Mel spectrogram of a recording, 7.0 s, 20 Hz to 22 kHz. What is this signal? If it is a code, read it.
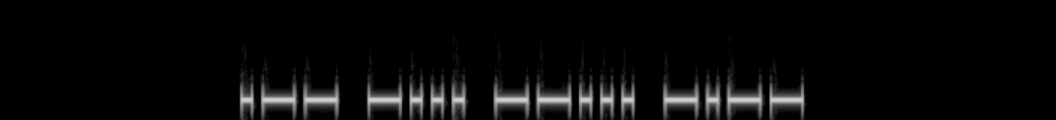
Morse code, heard as a keyed tone, about 17 wpm, 700 Hz. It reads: WB7Y
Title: USA Call Signs - 4 Characters - Repeated 2x - 17wpm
